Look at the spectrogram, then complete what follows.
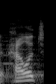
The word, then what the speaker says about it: Halych: The CH in Halych is pronounced like the word in channel.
